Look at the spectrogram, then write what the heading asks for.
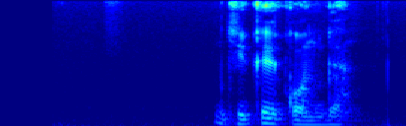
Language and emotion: Russian, neutral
